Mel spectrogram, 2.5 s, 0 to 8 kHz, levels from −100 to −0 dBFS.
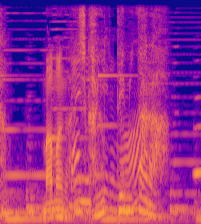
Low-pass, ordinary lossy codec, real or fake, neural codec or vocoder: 7.2 kHz; none; real; none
